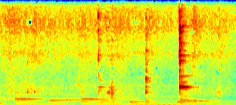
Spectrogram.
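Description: A drumstick mixed-vegetable sabzi with turmeric, chili powder and coriander being sautéed: soft sizzling and a few spoon scrapes against the pan, with a sharper clink near the end, over background music.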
